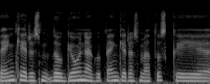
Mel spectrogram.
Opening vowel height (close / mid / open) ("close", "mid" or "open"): mid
